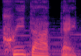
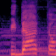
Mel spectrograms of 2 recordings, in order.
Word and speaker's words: Cuídate: Cuídate, dang it. I never know whether it's a soft C or a hard C. Cuídate mucho.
